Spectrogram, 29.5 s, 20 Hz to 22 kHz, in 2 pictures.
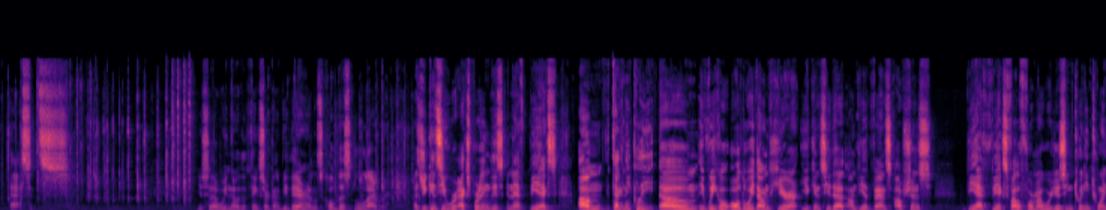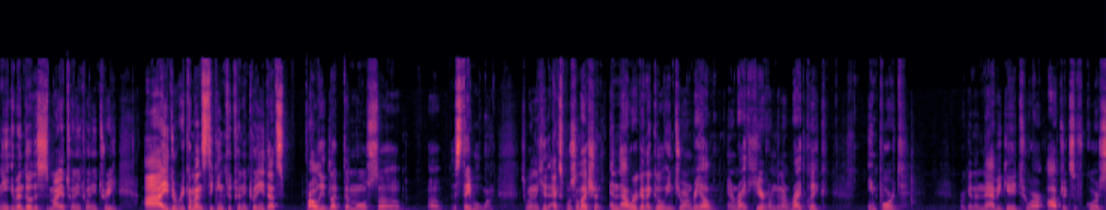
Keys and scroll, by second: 0.0-2.0 typing, 2.1 Return, 2.2 Return, 4.3-5.4 typing, 7.3 typing, 22.4 alt+Tab, 23.4 alt+Tab.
